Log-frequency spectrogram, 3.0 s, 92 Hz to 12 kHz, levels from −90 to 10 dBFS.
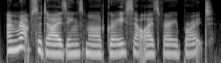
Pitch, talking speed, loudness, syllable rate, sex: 210 Hz, 160 wpm, -18 LUFS, 5.2 syllables/s, female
